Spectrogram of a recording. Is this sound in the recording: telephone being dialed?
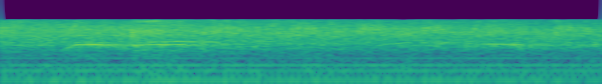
no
